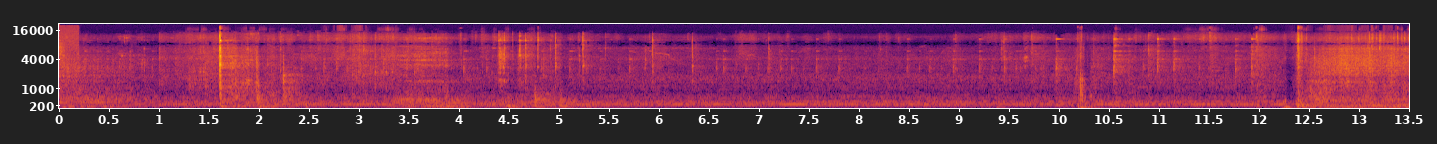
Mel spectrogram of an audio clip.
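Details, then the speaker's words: Small, non-rigid lathe turning tough EN19 steel auger shaft of large diameter: low buzzing hum with irregular rattling ticks as the tool cuts; tool chatter from lack of rigidity. "So, you will hear a lot of chatter. I often just live with it because I end up chasing my tail trying to get rid of it."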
